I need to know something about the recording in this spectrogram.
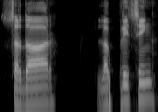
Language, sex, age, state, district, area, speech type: Punjabi, male, 18-30, Punjab, Patiala, urban, spontaneous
